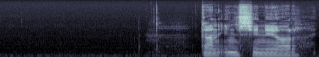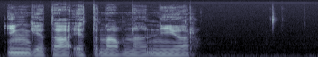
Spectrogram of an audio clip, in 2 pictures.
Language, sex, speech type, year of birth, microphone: Norwegian, male, read, 1989, Shure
